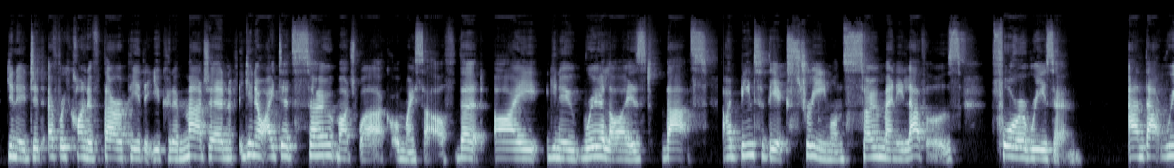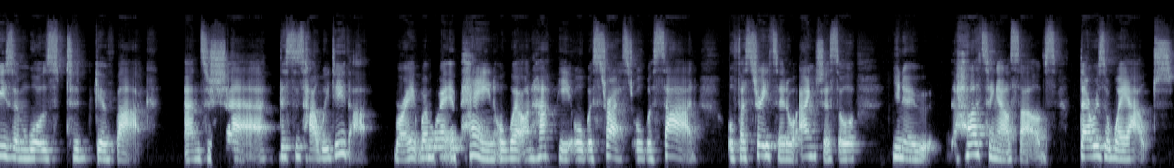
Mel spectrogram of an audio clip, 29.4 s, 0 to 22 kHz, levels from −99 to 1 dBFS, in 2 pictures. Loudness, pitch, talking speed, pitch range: -20 LUFS, 185 Hz, 170 wpm, 170-215 Hz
